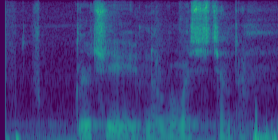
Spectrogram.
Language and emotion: Russian, neutral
